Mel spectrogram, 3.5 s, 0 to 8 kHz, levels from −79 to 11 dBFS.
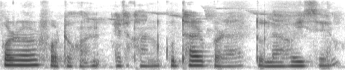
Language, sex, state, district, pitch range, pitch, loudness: Assamese, female, Assam, Sonitpur, 180-200 Hz, 185 Hz, -20 LUFS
